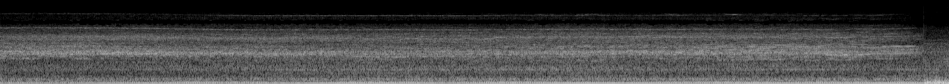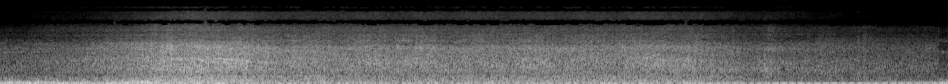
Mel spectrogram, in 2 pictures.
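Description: Railway station noise. At first there is a steady hum with several steady tones from a train standing at the platform. After a cut about nine seconds in comes the louder rushing rumble of an approaching train, swelling and then holding steady.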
